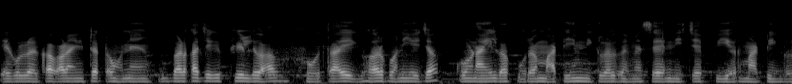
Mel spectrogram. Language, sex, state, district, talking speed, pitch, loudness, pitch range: Bhojpuri, male, Bihar, Gopalganj, 210 wpm, 140 Hz, -33 LUFS, 135-145 Hz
